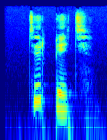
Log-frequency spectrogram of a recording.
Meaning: 1. to endure, to suffer, to tolerate, to stand 2. to undergo (a change, especially a negative one) 3. to hold it, to wait for opportunity to urinate or defecate despite physical urge
- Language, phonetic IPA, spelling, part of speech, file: Russian, [tʲɪrˈpʲetʲ], терпеть, verb, Ru-терпеть.ogg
